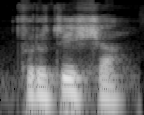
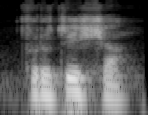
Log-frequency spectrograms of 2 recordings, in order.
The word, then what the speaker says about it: frutilla: frutilla, Why is there a sh sound here? In Rioplatense, the sound represented by LL is pronounced sh, rather than the typical y or dy pronunciations. frutilla, Calle.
